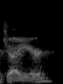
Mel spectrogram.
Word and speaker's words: Jair: It has a little accent on the I. I dig it, man. I prefer it too, personally. So I prefer Jair.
